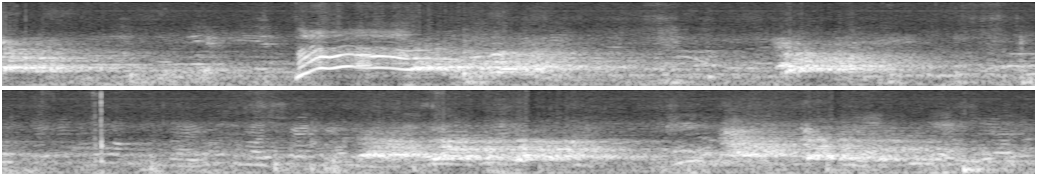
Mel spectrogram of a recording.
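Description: A dog yips or barks in agility play, with a pitched call that rises then falls about a second and a half in. It is mixed with a handler's shouted commands and other voices.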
